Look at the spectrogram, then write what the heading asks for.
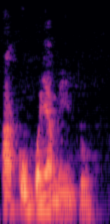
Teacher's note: a sílaba tônica está na penúltima sílaba. Logo, ela é paroxítona.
